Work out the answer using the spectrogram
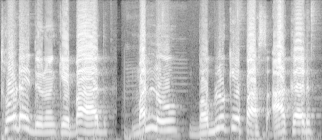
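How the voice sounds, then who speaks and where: A man's voice: high-pitched, lively intonation, unhurried, soft background music. A man reading a scripted moral tale as a storytelling narrator.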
